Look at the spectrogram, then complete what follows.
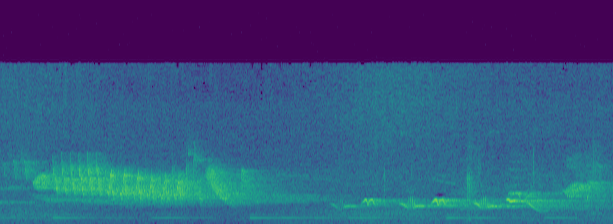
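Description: Birds calling outdoors: a buzzy trill for the first two seconds or so, then a run of short chirps that step up and down in pitch.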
